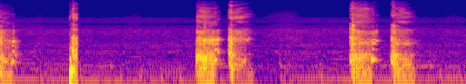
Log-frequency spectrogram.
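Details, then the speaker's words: An adult who says they feel okay gives several short, harsh coughs, mostly in pairs, with a rough, rattling, aggressive quality. "it's like it just sounds terrible whereas like my sneeze is like I don't have like an aggressive sneeze but my cough is so aggressive but like I'm genuinely can tell you I'm okay but it doesn't sound like I'm okay"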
